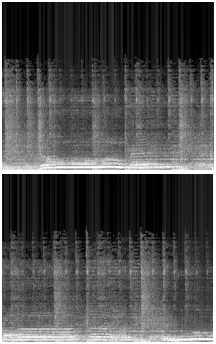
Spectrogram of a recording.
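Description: Two women singing live into microphones over backing music, holding long notes that break off and start again every second or two.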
